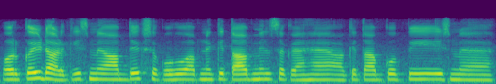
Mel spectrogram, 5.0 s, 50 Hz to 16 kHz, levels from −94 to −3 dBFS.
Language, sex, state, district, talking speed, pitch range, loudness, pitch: Hindi, female, Haryana, Jhajjar, 205 wpm, 195-210 Hz, -18 LUFS, 200 Hz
